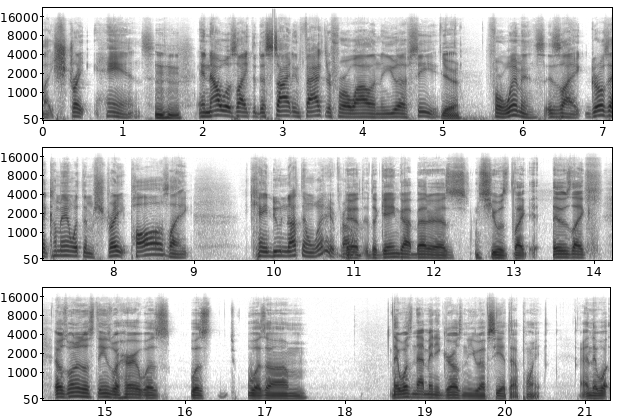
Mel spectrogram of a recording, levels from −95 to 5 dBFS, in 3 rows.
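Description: A Bluetooth stall at 2.87 s to 2.89 s drops the speech into silence for about 24 ms before it resumes. The likely cause is interference delaying packets on the wireless link, so the headphones' buffer emptied and playback paused until the retransmitted audio came through.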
